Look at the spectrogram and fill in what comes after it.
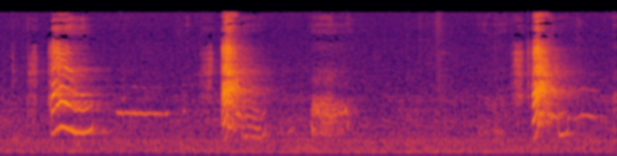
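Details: Jack, a pet Yorkshire terrier, begs his owners to play indoors: three sharp, high yapping barks with bending harmonic tones, spaced about two seconds apart, plus a softer whine-like note between them in a quiet room.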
